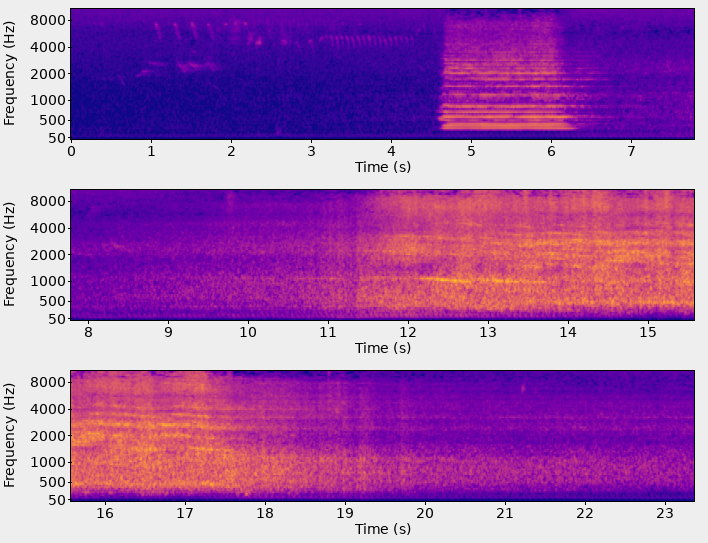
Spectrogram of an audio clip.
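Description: Diesel train sounding its horn in one blast of about a second and a half, then passing close by: the rumble of engine and wheels builds, holds for several seconds and slowly fades as it goes away.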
